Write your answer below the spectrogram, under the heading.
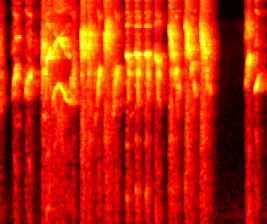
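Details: American goldfinch in winter in Missouri giving a rapid run of high, varied twitters and sweet warbled notes, with a brief pause before a final burst.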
